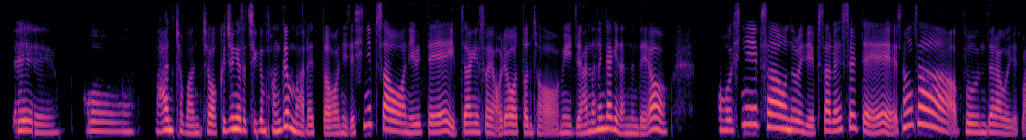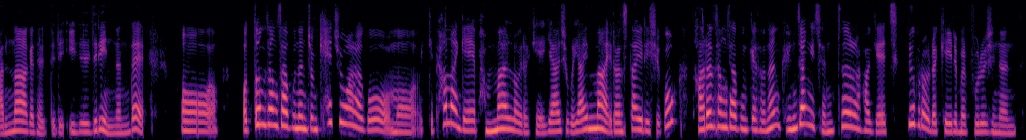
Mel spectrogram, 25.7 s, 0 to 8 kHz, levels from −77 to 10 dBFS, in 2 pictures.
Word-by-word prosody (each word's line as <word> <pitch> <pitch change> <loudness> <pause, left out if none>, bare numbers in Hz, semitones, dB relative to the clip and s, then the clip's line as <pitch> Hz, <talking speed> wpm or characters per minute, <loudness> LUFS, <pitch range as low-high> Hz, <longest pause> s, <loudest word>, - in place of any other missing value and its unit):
네. 195 -5 -1 0.3
어 195 -2 -5 0.2
많죠, 215 0 +2
많죠. 165 +2 -2
그 215 - -1
중에서 240 0 +5
지금 205 +1 -2
방금 220 +8 +3
말했던 160 -3 -2
이제 150 -1 -5
신입 330 - -6
사원일 190 - +2
때의 180 +2 0
입장에서의 180 +2 -2
어려웠던 170 +1 -1
점이 170 +1 -5
이제 160 -1 -4
1 180 +5 0
생각이 240 0 +4
났는데요. 160 +7 +1 0.6
어 220 -1 -2
신입 345 +5 -2
사원으로 255 -7 +4
이제 175 -5 -3
입사를 205 +6 -1
했을 260 +5 -1
때 185 -3 0
상사분들하고 195 - +1
이제 - - -8
만나게 185 +4 0
될들이 150 0 -9
일들이 185 +5 -3
있는데 165 +6 -2 0.4
어 200 -1 +1 0.3
어떤 335 +12 +3
상사분은 305 -7 +4
좀 235 -1 0
캐주얼하고 270 - 0
뭐 180 -1 -2
이렇게 - - -12
편하게 290 - +1
반말로 210 +2 +3
이렇게 165 -1 -7
얘기하시고 195 +2 -2
"야 205 - +2
임마." 245 -2 +5
이런 190 -1 -1
스타일이시고 225 - -1 0.2
다른 270 +3 +3
상사분께서는 260 -2 +1
굉장히 265 +7 +3
젠틀하게 200 -3 -1
직급으로 325 - -2
이렇게 185 -2 -3
이름을 180 -1 -3
부르시는 175 -4 -5
200 Hz, 355 characters per minute, -23 LUFS, 175-245 Hz, 0.6 s, 중에서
